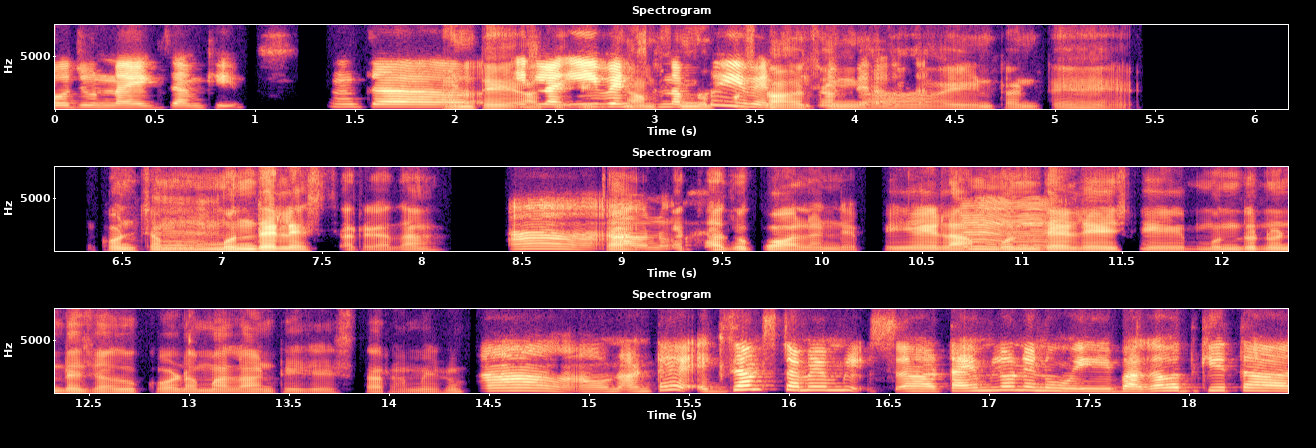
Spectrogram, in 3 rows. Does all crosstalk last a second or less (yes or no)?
no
